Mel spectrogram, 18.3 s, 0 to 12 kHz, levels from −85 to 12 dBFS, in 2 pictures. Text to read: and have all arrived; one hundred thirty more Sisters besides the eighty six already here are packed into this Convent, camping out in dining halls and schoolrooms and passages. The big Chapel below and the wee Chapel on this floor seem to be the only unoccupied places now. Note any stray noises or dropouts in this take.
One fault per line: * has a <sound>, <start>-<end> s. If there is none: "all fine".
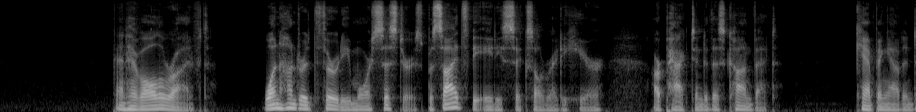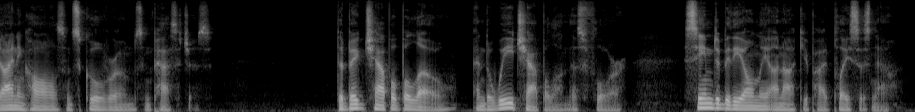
all fine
